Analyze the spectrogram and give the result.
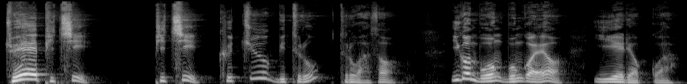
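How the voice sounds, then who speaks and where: With wildly swooping pitch and a measured pace, a male pastor preaches a sermon in an emphatic, colloquial way. He often poses rhetorical questions to listeners, alternating loud outbursts with low mutters.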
